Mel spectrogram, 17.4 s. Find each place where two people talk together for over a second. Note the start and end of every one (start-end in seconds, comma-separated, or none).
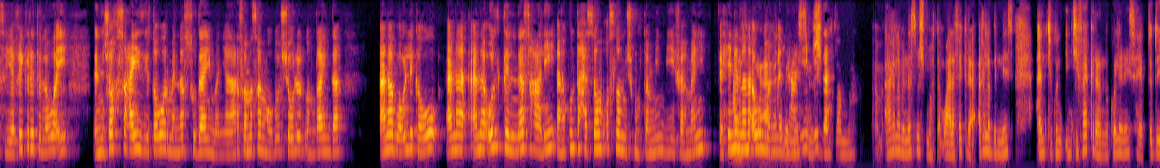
11.0-12.5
